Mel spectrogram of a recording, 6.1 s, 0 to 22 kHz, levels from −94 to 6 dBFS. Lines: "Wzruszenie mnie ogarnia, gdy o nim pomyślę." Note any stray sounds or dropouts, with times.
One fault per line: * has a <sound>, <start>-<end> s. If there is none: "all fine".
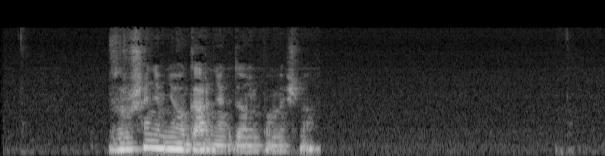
all fine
